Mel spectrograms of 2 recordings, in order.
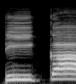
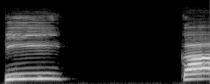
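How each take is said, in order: First: Said in the usual way. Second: टीका drawn out very slowly, long ई held; very slow sounding-out of टीका; slow spelled-out reading. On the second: Shown as a demonstration. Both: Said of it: "आपको टीका नहीं पढ़ना".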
